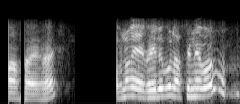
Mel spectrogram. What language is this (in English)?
Assamese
